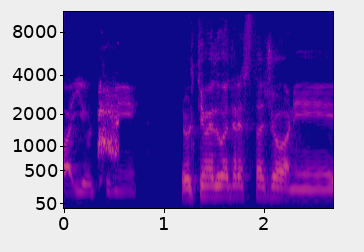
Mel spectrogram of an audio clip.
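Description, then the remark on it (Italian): A dog barks a couple of times, sharp and fairly loud, while a man keeps talking over and around the barks. “Scusate il cane.”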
